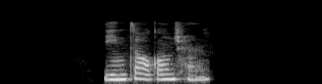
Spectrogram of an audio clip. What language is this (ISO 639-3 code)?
zho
